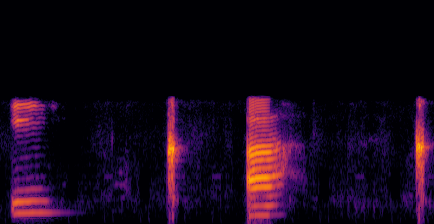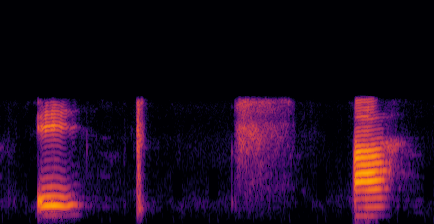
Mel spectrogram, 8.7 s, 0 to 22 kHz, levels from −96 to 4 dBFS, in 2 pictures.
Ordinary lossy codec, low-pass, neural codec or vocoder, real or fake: none; 3.6 kHz; none; real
